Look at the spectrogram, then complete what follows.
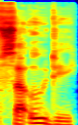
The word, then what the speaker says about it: Saudi: for some time Qatar noted the separated syllable pronunciation of Saud II in common with all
